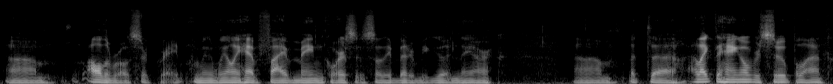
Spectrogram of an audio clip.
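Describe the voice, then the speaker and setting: Low-voiced Chicago-accented chef. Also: male voice, steady tone, normal speed. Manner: candid, rambling storyteller. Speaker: chef and restaurateur. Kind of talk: casual interview talk.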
